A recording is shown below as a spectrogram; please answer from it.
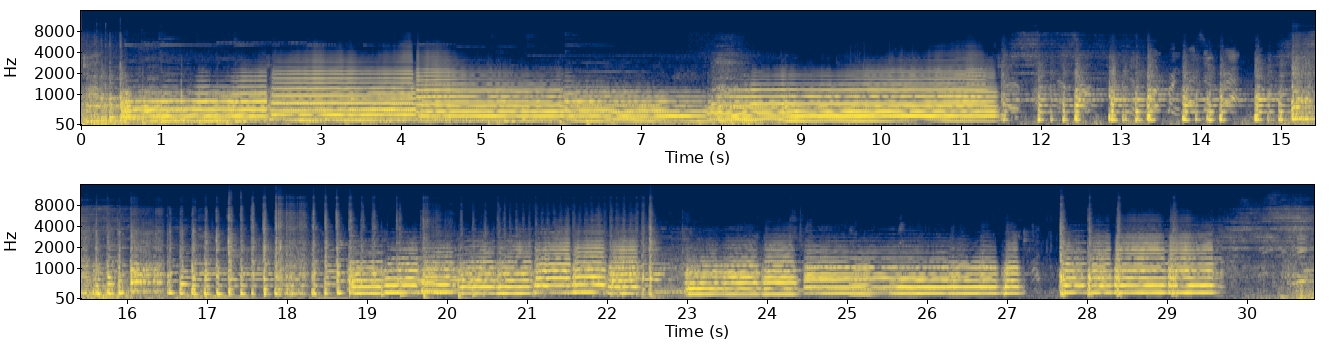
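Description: A drum corps brass line playing loud, held chords, with a euphonium right at the microphone. In the middle of the passage a run of rapid snare-drum strokes comes in under shorter, moving brass notes, and the held chords return near the end.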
